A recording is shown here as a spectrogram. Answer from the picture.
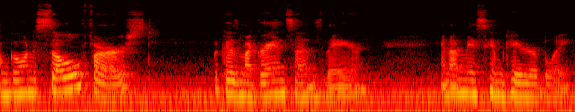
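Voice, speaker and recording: A woman talks at a fairly slow pace. There is noticeable background noise and audible room echo. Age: 60s. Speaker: vlogger. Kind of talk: personal vlog monologue. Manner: casual, with filler ums.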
